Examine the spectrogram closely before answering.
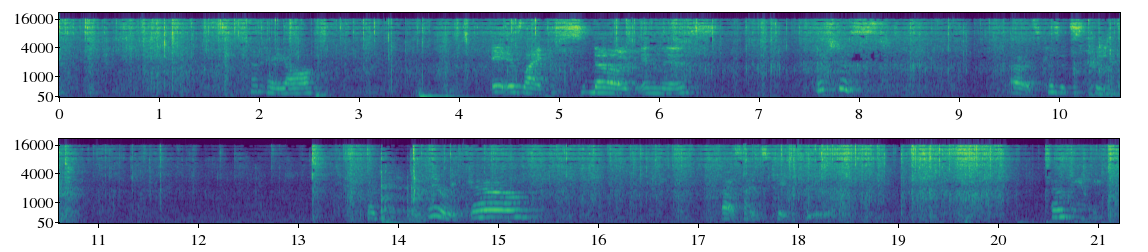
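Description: Plastic wrapping crinkles and rustles.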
